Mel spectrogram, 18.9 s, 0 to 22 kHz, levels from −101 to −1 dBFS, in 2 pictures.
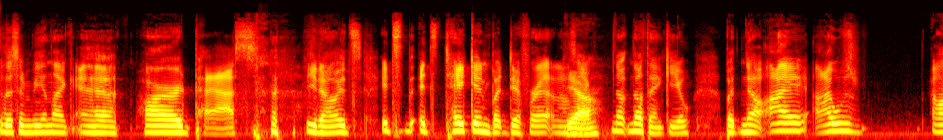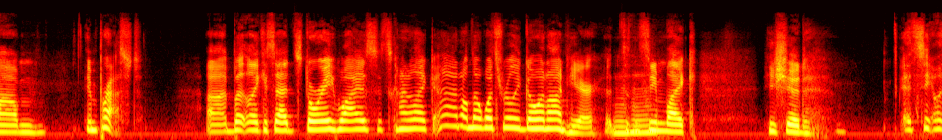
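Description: No technical faults are audible anywhere in the recording.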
